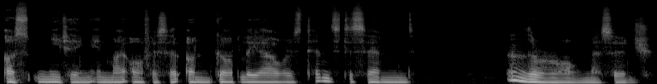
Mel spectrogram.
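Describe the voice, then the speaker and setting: A man voicing a suave, teasing incubus professor in an intimate audio roleplay, courteous and measured, with deliberate pauses. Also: lowish voice, dark tone, no echo. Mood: measured, candid. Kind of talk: intimate one-sided audio roleplay acting.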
